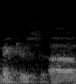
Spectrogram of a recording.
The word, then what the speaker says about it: Michter's: So it is Michter's, and I guess you would say it's kind of Michters, but it is Michter's. If you watch their videos, that's how they pronounce it.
